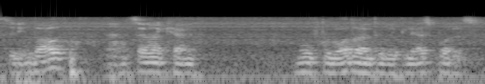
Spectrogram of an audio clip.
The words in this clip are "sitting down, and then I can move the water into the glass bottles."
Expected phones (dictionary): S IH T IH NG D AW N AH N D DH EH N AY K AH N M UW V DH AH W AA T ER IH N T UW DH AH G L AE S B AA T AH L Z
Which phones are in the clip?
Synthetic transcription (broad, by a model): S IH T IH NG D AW AH N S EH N AY K AH N M UW V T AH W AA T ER IH N T UW DH AH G L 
